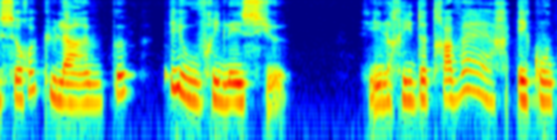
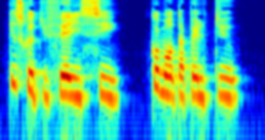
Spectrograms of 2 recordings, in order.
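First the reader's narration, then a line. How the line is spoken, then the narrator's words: Harsher. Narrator (French): dit plus durement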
